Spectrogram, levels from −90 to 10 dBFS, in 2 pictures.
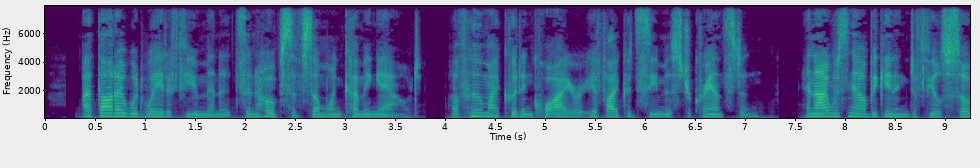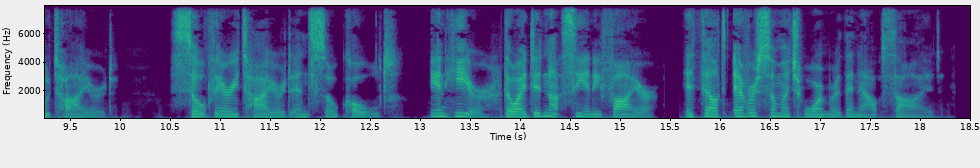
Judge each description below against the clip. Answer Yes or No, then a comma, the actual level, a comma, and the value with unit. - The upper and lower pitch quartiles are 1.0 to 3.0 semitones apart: Yes, average, 2.7 semitones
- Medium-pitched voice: Yes, medium, 180 Hz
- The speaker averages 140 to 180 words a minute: No, average, 190 wpm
